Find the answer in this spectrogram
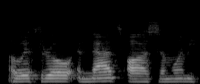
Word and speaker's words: eleuthero: It's called eleuthero, is how I pronounce it. Hmm, E L hmm, E U hmm, T H R O, eleuthero, and that's awesome.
